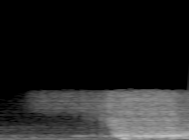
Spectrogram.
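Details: Home mechanical ventilator breath.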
